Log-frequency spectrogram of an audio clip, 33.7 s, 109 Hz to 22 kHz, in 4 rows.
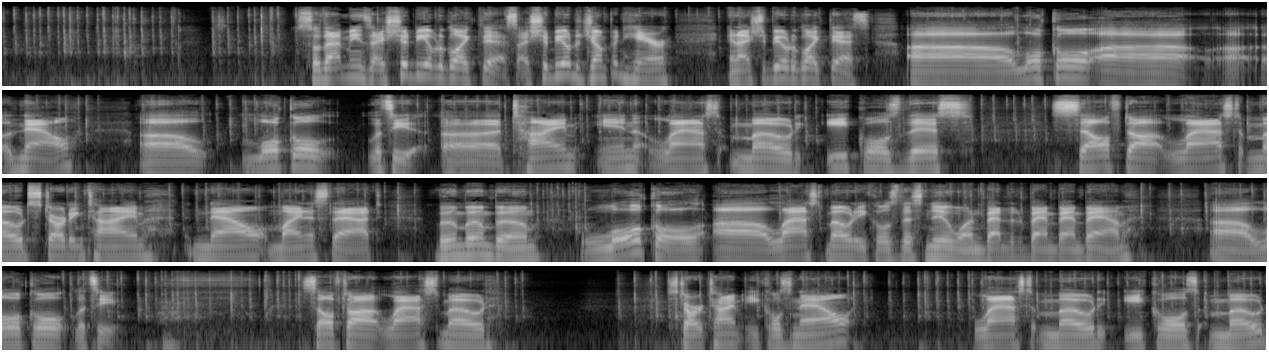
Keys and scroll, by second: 0.0-1.5 typing, 1.2 ctrl+d, 1.6 ctrl+u, 2.2 ctrl+d, 2.6 ctrl+u, 2.9-6.9 typing, 8.4 Tab, 8.5-20.9 typing, 21.8 Tab, 22.1 ctrl+c, 22.3 ctrl+c, 22.5 ctrl+c, 22.7-33.7 typing.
